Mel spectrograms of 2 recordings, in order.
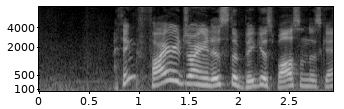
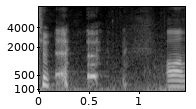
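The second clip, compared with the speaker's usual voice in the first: ordinary talk, nothing marked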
